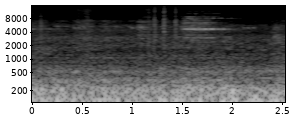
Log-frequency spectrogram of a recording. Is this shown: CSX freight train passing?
yes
